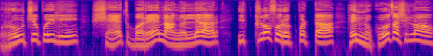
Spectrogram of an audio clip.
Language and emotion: Goan Konkani, surprised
